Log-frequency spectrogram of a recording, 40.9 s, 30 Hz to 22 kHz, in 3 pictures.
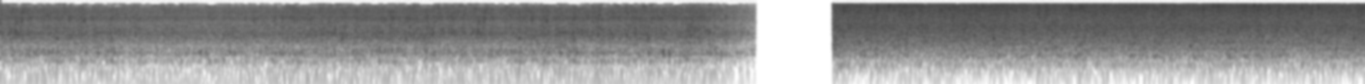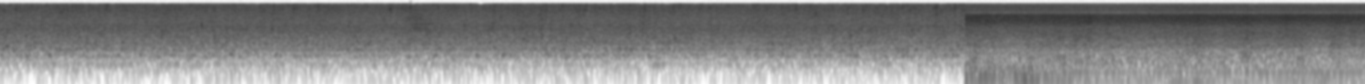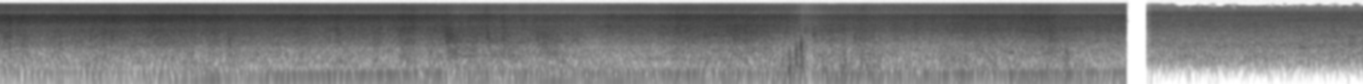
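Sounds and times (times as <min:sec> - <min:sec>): rushing flowing water: 0:00.0 - 0:07.6, 0:08.4 - 0:40.9
deep rumble: 0:23.3 - 0:38.6.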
